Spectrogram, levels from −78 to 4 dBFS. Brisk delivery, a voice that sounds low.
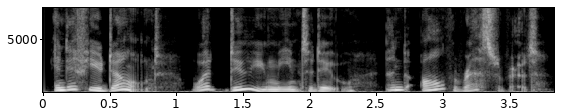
No: fast, 250 wpm; high, 200 Hz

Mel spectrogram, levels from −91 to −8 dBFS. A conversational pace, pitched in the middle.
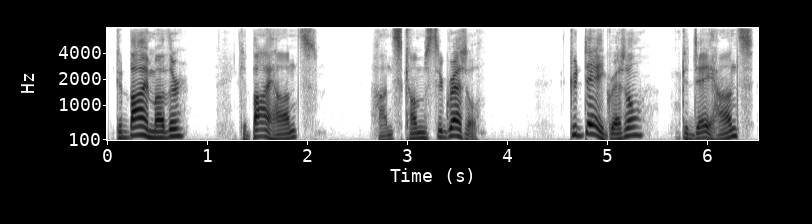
No: slow, 130 wpm; medium, 155 Hz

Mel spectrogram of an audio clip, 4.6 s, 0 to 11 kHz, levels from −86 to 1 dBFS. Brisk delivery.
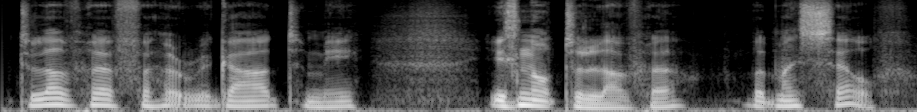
No: average, 195 wpm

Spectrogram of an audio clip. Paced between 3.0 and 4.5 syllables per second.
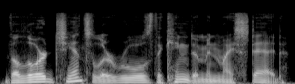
Yes: 4.2 syllables/s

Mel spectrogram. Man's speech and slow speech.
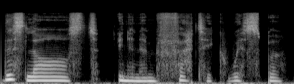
No: female; slow, 120 wpm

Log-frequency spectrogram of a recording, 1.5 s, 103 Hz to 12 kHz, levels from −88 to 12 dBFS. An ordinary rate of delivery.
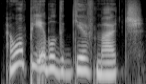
No: fast, 285 wpm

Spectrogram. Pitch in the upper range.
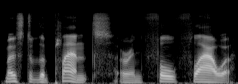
No: low, 115 Hz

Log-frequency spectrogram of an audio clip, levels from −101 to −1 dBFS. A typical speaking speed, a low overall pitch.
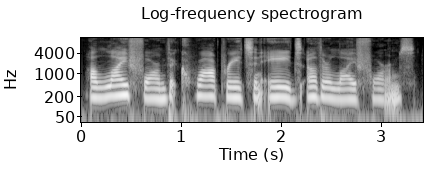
No: average, 175 wpm; high, 190 Hz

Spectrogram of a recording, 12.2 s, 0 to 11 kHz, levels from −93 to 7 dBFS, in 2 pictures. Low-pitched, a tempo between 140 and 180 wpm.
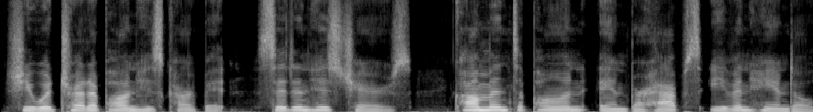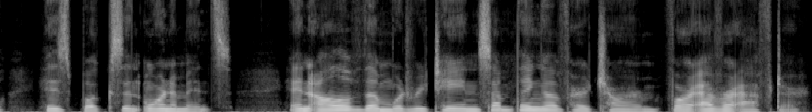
No: high, 205 Hz; average, 160 wpm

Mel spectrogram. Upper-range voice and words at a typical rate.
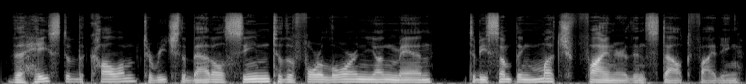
No: low, 105 Hz; average, 185 wpm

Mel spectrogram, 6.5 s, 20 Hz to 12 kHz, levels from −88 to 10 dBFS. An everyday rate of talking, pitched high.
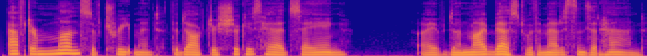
No: average, 185 wpm; medium, 140 Hz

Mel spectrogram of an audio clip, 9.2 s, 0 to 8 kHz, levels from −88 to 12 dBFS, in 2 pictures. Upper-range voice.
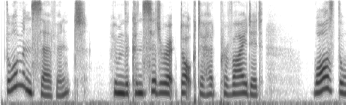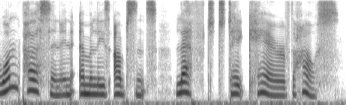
Yes: high, 235 Hz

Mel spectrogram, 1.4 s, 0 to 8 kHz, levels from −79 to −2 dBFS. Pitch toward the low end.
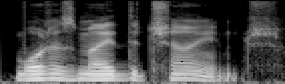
Yes: low, 115 Hz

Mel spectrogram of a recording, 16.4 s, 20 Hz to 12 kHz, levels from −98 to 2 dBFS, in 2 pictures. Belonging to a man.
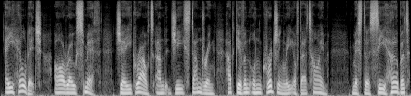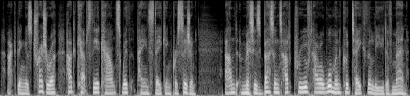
Yes: male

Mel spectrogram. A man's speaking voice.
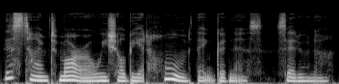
No: female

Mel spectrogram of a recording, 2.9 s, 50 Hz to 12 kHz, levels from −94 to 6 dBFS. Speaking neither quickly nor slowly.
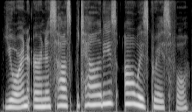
Yes: average, 145 wpm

